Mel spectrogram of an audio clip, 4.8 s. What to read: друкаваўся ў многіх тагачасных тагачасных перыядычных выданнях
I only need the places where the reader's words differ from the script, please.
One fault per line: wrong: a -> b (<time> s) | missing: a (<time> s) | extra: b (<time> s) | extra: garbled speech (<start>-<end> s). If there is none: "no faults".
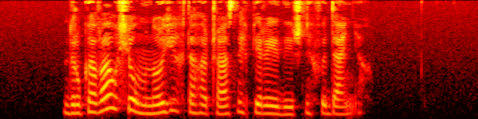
missing: тагачасных (2.5 s)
